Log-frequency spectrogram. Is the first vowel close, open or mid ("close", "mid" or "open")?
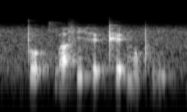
mid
